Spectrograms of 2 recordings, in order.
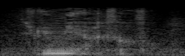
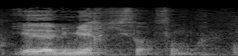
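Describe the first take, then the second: First: Whispered, much softer, full of wonder; awed whisper. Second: Said in the usual way. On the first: A narrator's reading. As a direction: hush them with the miracle.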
